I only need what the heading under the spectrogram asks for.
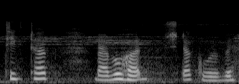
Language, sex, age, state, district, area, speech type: Bengali, female, 18-30, West Bengal, Jalpaiguri, rural, spontaneous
